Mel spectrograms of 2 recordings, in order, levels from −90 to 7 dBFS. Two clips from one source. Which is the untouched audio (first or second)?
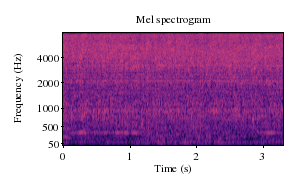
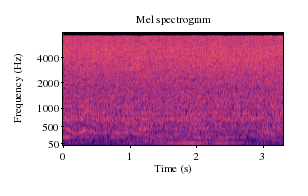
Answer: second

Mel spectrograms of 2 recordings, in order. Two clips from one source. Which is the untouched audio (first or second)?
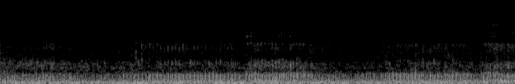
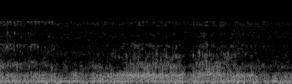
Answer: first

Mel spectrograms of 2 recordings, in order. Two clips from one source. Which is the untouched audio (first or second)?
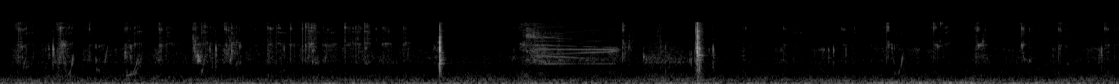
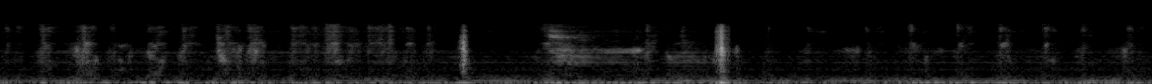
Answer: first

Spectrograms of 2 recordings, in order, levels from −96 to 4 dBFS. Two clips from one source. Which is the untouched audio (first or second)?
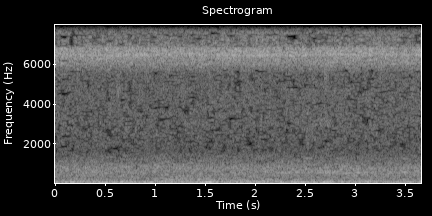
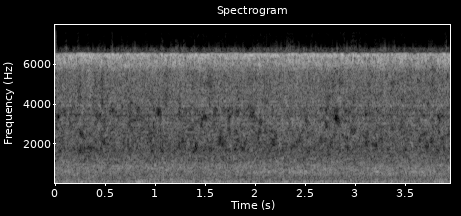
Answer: first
